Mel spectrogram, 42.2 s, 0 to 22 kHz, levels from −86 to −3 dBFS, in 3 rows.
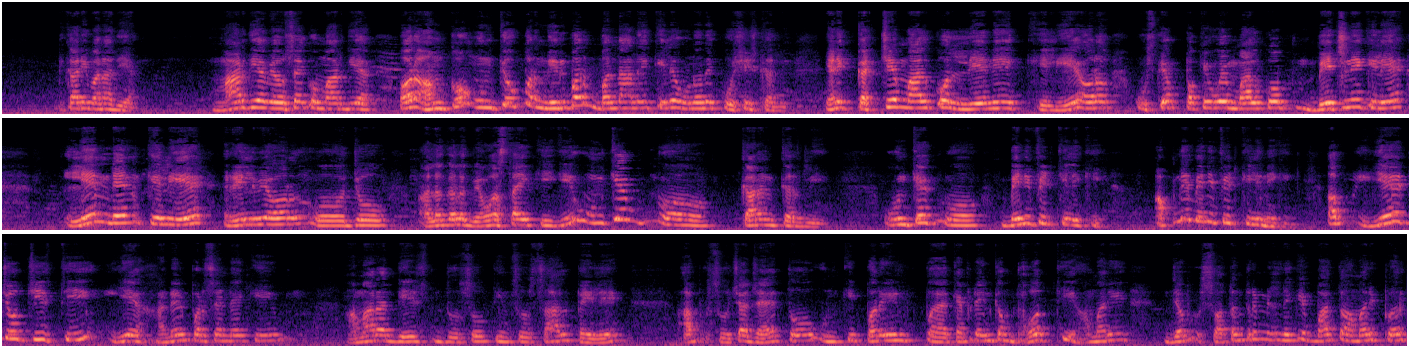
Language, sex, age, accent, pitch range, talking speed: Hindi, male, 60-79, native, 180-225 Hz, 140 wpm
